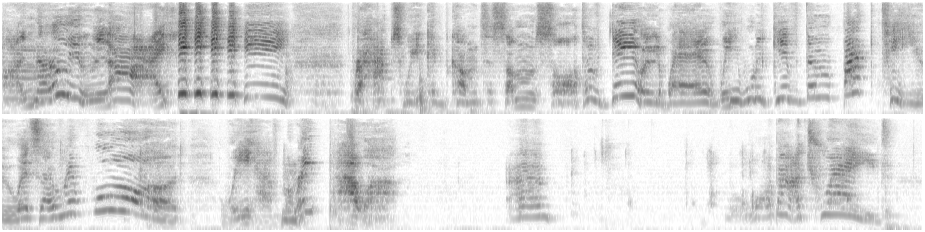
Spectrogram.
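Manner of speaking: very high menacing, wheedling, sly hag voice. A game master voices a hag speaking from somewhere in the room: hag voice. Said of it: "you hear one of the hag's voices".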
